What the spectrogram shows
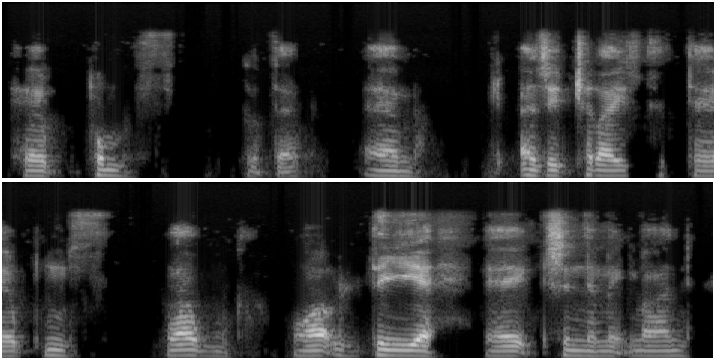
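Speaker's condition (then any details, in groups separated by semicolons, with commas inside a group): Cerebral palsy; unable to walk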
